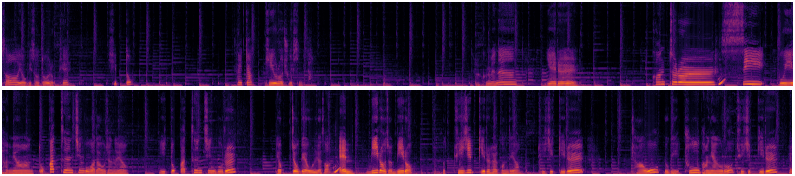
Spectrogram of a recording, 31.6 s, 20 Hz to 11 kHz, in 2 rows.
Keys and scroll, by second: 15.2 ctrl+c, 15.5 ctrl+v, 22.6 m.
